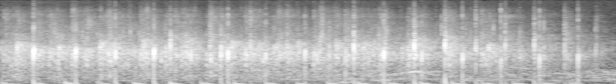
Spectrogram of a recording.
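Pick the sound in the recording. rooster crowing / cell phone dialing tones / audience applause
audience applause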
